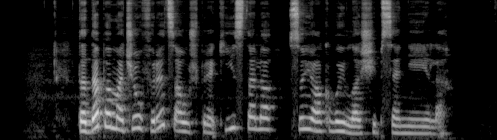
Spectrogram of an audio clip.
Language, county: Lithuanian, Vilnius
